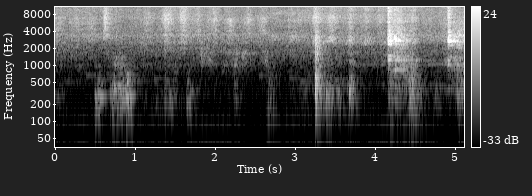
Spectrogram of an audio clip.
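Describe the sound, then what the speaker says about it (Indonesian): Garlic, shrimp and vegetables stir-fried for capcay in a hot pan, soft hissing sizzle broken by a few sharp clanks and scrapes of the utensil, close by with no talking. "Bawang putih, tumis, kasih udang. Masukin sayuran."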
